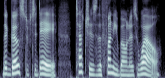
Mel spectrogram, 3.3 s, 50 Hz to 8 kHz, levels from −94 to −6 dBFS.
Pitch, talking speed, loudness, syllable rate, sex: 200 Hz, 200 wpm, -19 LUFS, 4.6 syllables/s, female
